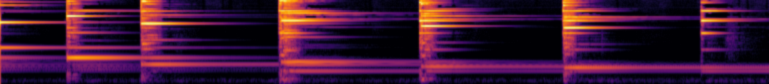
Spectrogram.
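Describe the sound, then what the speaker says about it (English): Six bright metallic glockenspiel notes are struck one at a time with pauses, each ringing out and fading, close and clear. "So this is our Glockenspiel."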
